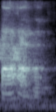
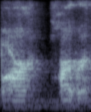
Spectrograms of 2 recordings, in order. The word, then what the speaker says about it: Bar Harbor: It sounds like here. Bar Harbor. No R in Bar Harbor.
